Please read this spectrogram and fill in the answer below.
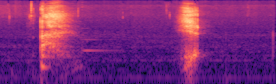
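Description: Two sharp, explosive hissing bursts about a second apart, typical of sneezes.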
